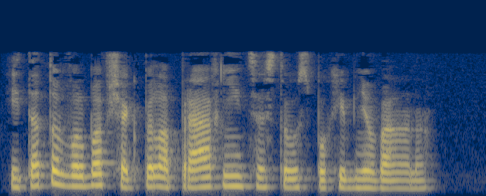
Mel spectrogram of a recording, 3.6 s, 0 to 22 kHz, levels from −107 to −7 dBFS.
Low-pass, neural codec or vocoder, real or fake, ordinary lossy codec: 7.2 kHz; none; real; AAC, 48 kbps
